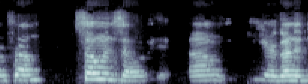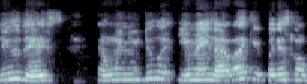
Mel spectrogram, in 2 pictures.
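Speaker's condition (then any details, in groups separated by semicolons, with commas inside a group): Cerebral palsy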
